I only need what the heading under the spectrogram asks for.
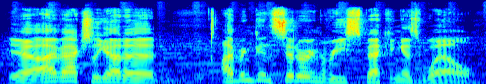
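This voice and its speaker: A man's voice: fairly high pitch, very animated, brisk, a bit bright, soft background music. A man chatting casually with viewers on a livestream through a headset mic, greeting them and reading chat aloud between gaming remarks. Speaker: streamer.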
